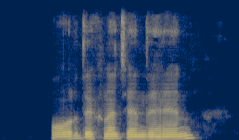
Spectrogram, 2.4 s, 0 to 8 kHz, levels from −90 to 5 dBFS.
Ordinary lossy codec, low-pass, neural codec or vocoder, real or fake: AAC, 48 kbps; 7.2 kHz; codec, 16 kHz, 4.8 kbps, FACodec; fake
